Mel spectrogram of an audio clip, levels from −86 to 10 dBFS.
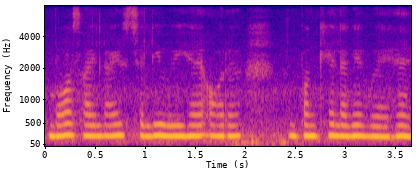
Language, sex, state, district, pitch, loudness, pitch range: Hindi, female, Chandigarh, Chandigarh, 225 Hz, -11 LUFS, 225-230 Hz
